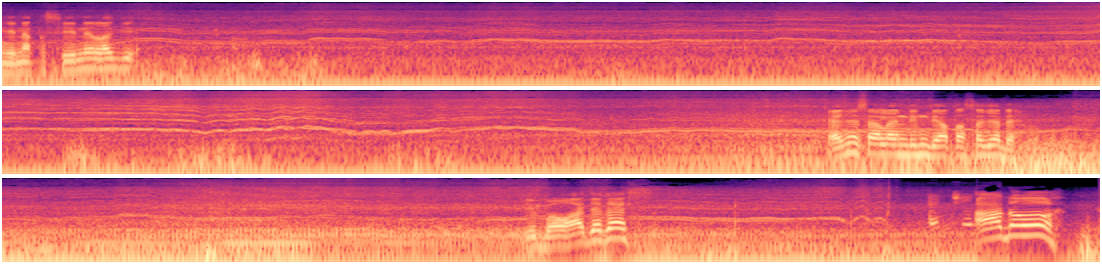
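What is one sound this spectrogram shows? A small drone's motors whine and buzz, rising and falling in pitch as it flies.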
